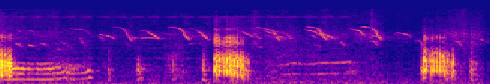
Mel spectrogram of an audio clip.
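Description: Nearby chicks peep in quick high chirps while a hen lets out a few louder throaty clucks, one at the start and two more spaced through the short stretch.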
